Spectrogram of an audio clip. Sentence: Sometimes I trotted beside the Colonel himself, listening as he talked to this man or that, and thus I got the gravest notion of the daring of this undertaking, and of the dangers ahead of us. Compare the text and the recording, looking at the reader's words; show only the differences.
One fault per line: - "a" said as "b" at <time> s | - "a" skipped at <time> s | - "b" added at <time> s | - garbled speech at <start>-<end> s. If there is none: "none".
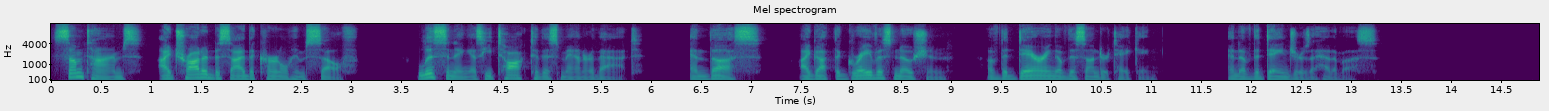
none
